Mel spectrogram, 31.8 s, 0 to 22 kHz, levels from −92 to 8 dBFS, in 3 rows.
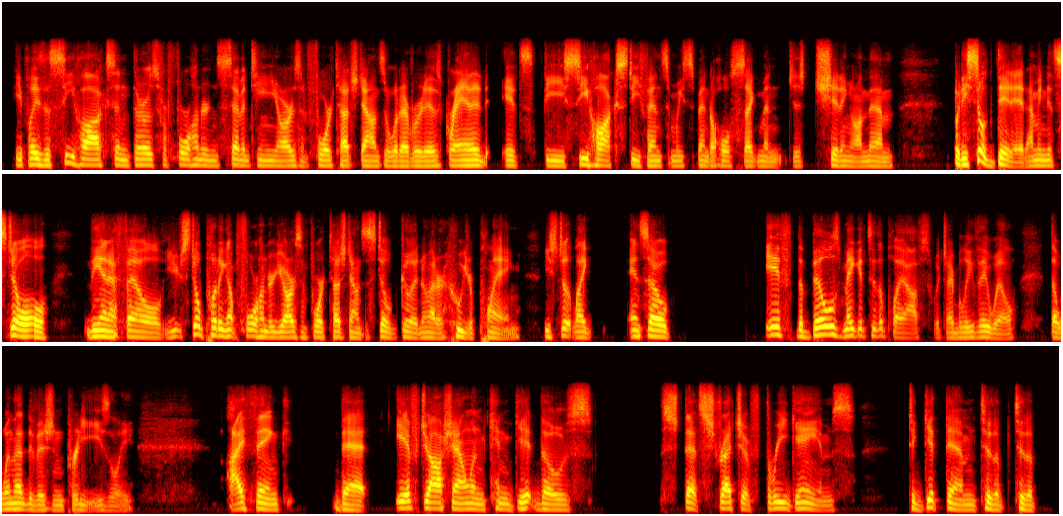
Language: English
